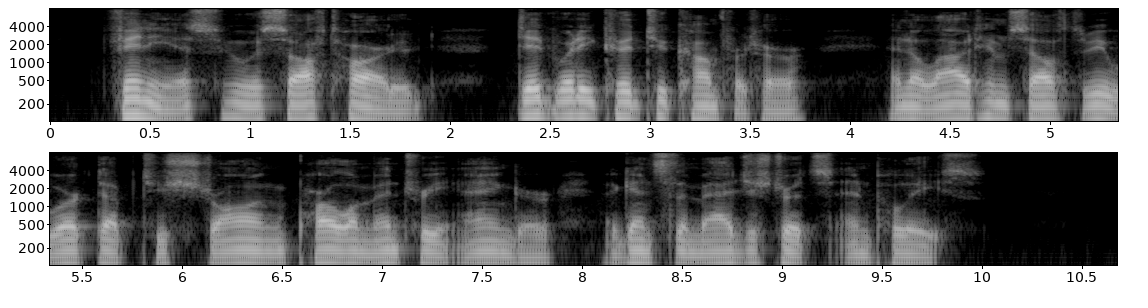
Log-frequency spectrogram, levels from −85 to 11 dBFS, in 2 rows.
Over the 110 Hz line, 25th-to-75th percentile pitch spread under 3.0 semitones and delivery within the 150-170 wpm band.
No: very low, 95 Hz; narrow, 2.5 semitones; average, 155 wpm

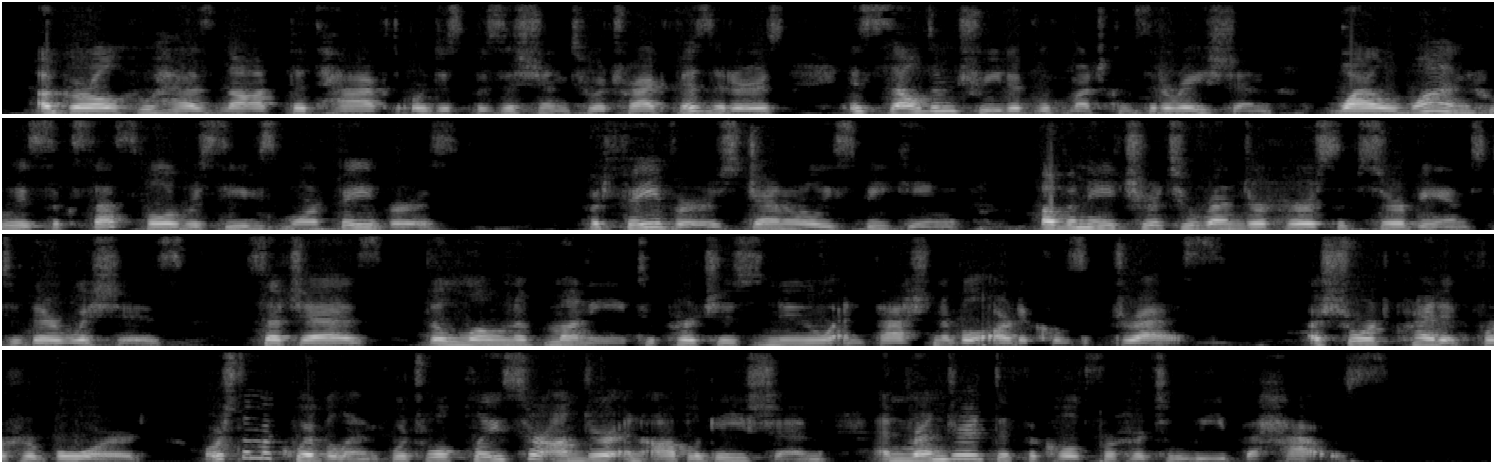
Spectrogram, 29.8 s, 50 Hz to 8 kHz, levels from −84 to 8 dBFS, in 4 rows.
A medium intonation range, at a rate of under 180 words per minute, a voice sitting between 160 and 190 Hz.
Yes: average, 3.3 semitones; average, 160 wpm; medium, 185 Hz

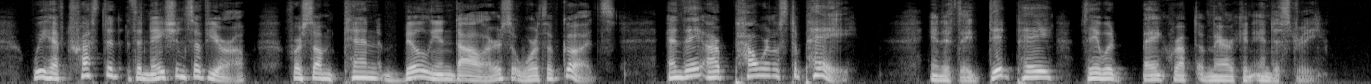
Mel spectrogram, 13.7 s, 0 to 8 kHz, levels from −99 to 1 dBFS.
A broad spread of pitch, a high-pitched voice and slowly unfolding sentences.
No: wide, 7.7 semitones; medium, 140 Hz; slow, 125 wpm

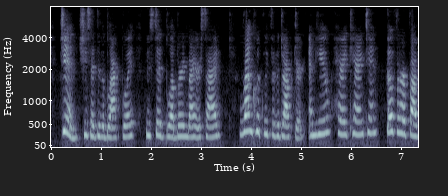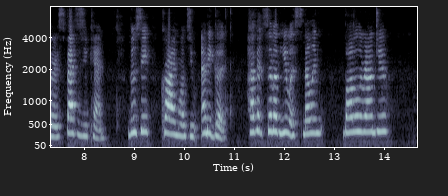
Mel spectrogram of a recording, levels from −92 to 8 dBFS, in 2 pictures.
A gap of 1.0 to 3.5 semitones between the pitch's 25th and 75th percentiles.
No: average, 5.2 semitones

